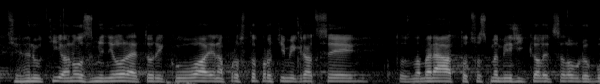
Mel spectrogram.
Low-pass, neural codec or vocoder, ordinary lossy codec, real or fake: 14.4 kHz; codec, 44.1 kHz, 7.8 kbps, DAC; MP3, 64 kbps; fake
